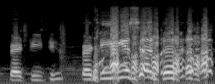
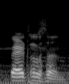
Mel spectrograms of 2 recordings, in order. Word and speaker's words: Patterson: ये है टॉम पैटिसन। टॉम पैटिसन। पैटरसन पैटरसन।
